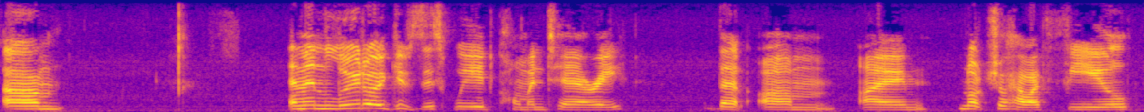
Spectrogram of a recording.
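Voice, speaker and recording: A woman co-hosting a podcast, chatting casually through a book with animated, sardonic asides. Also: mid-range voice, slow, pauses often, no room sound, low-quality recording. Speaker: podcast co-host. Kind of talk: casual book read-along chat.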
